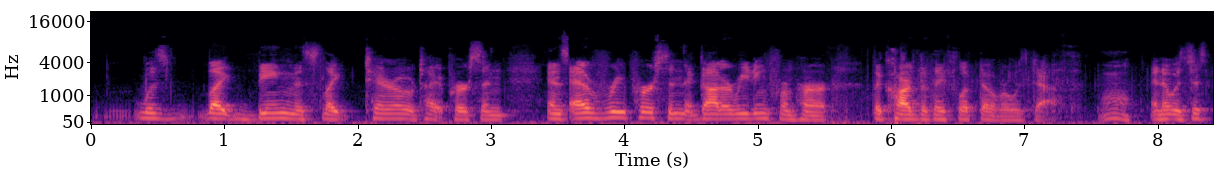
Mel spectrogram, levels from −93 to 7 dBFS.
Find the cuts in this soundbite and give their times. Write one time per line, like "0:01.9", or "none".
0:03.6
